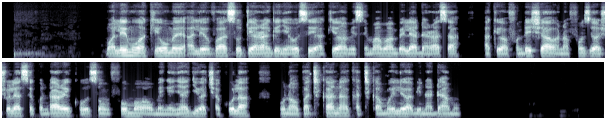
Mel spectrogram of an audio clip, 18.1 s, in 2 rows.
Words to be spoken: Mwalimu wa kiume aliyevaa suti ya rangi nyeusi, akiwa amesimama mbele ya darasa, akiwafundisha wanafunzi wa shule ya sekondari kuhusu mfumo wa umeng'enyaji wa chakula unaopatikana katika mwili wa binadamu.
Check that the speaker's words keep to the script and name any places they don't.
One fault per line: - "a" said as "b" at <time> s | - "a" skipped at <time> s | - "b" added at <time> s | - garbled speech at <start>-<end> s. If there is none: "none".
none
